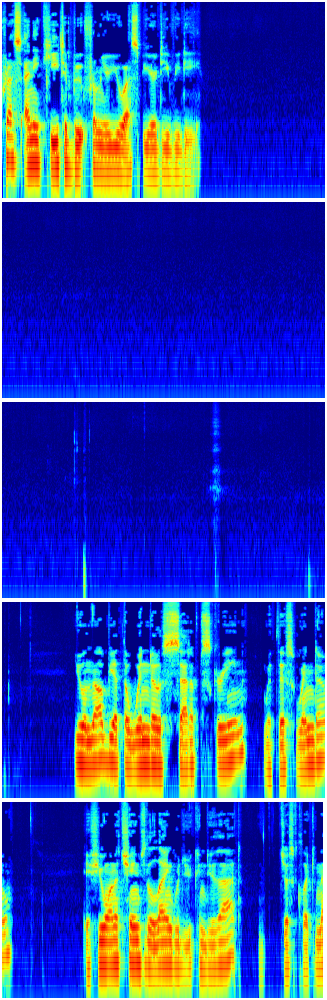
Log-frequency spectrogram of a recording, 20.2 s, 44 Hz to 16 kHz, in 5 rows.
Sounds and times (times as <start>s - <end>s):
Speech: 0.0s - 2.5s, 13.0s - 16.3s, 17.2s - 20.1s.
